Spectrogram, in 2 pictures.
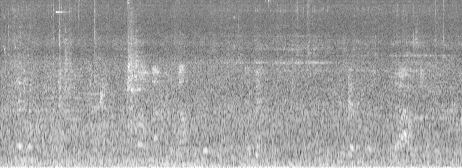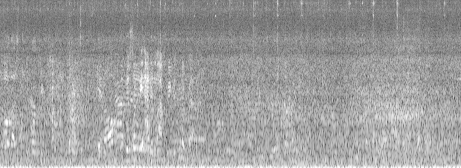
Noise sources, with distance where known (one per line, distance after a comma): person or small group talking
